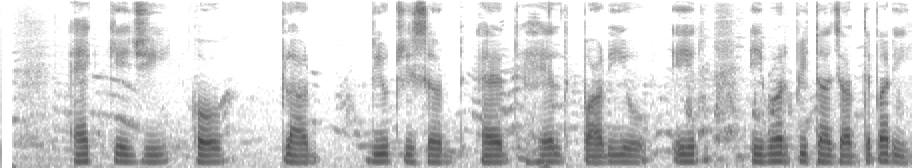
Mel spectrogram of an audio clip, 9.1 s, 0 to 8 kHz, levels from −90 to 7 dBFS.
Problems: constant background noise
